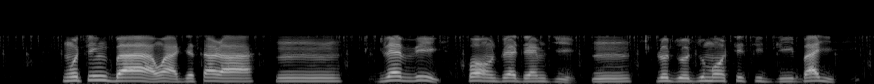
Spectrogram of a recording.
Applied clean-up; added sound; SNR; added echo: neural separator model SepFormer WHAM!.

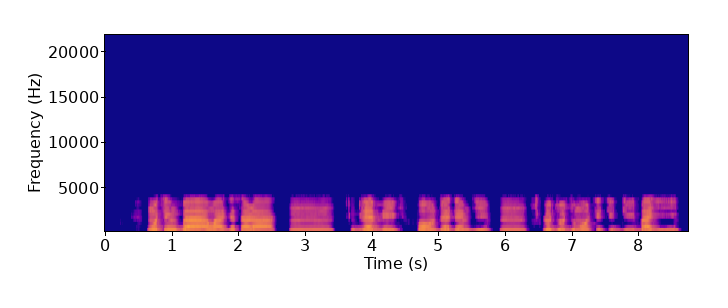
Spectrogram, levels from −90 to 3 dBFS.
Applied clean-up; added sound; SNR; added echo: none; none; none; none.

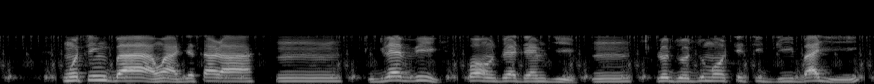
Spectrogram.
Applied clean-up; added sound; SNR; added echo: none; Mechanisms; 18 dB; none.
